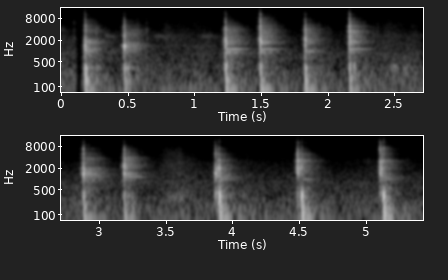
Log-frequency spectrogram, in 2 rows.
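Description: Wooden-handled hammer tapping on the valve gear of a Honda K24A aluminium cylinder head, about a dozen sharp metallic taps, often in quick pairs, each with a short ring.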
